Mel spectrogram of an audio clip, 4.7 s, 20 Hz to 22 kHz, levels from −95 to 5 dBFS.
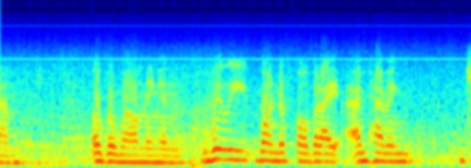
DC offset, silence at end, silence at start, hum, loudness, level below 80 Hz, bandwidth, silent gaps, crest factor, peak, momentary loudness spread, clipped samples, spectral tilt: under 0.1%; 0 s; 0 s; none; -15 LUFS; -50 dBFS; 7.2 kHz; none; 14 dB; 0 dBFS; 13 LU; under 0.1%; -8.5 dB/octave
